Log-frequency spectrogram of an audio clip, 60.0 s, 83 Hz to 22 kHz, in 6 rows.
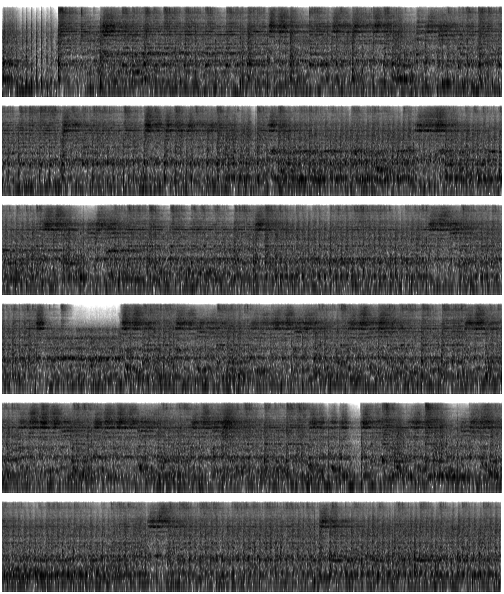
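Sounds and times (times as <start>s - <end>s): fast drum strokes: 0.0s - 59.9s
metal band playing loud: 0.0s - 59.9s
cymbal crash: 1.1s - 54.1s.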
